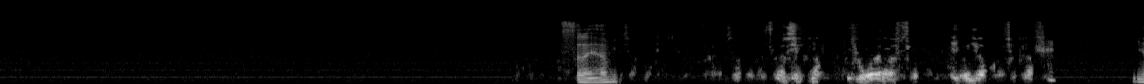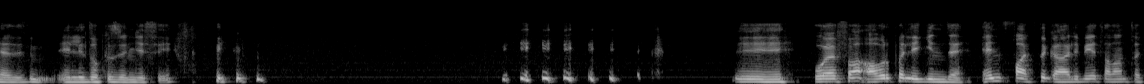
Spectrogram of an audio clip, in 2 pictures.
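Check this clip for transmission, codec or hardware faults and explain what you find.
Two echo-canceller problems appear in this speech clip, heard through a Bluetooth mSBC headset path whose band stops near 7.7 kHz.

Other side's voice leaking through, 5.16–5.32 s and 6.25–10.35 s: a second voice enters, likely loudspeaker echo the canceller failed to remove. The first scrap sits far below the talker. The long stretch is about as loud as the talker.

Speech suppressed in double talk, 5.41–8.7 s, 9.31–9.74 s and 10.36–10.44 s: with both sides talking, the canceller likely turns the talker down along with the echo. This cuts the level by about 30 dB at worst in the first stretch, about 20 dB in the second and only slightly in the third.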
